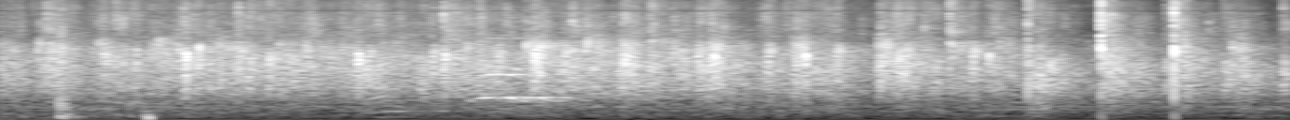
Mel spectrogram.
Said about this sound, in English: Would you give the Lord a big hand clap of praise?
